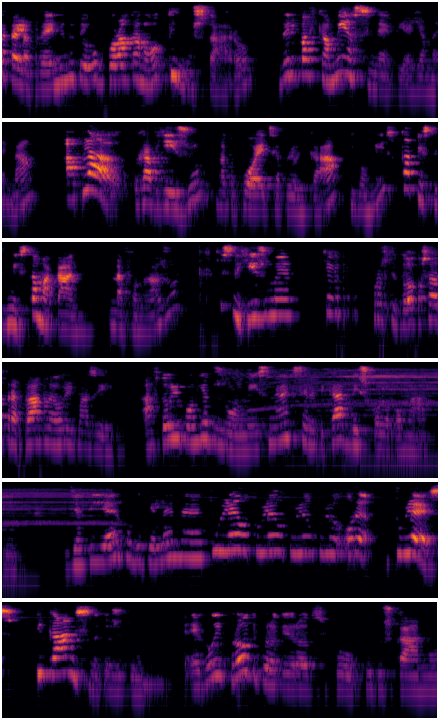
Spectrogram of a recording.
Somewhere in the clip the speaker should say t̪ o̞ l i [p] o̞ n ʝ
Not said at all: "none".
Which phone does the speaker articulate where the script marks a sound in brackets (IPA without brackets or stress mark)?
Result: p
